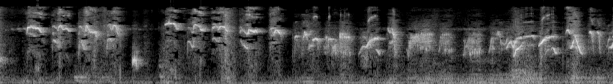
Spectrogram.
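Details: White-rumped shama, a prized 'gacor' champion-style singer, pouring out a fast, varied high-pitched song of chirps, trills and sweeping whistles, phrases tumbling over one another with barely a pause.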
